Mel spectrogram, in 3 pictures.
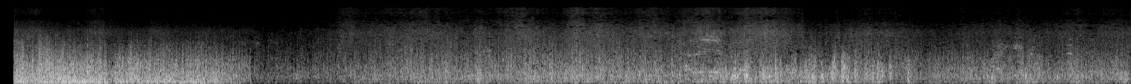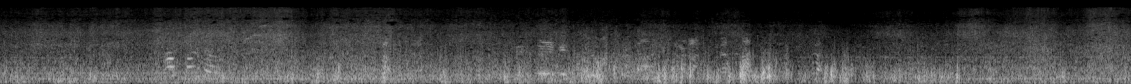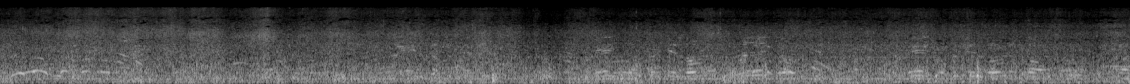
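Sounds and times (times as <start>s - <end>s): wind buffeting microphone: 0.1s - 33.9s
rushing water: 0.2s - 33.9s
faint voices: 4.2s - 33.9s.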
